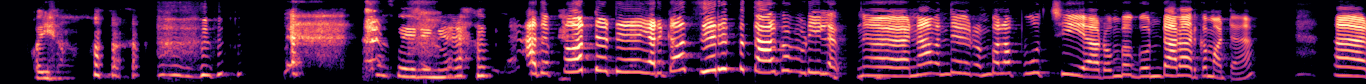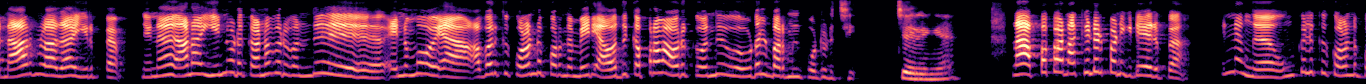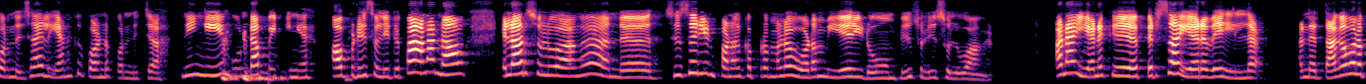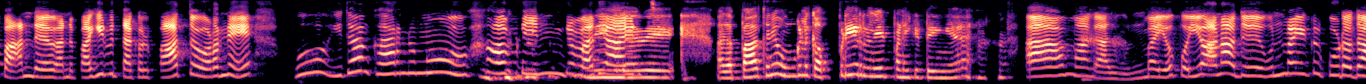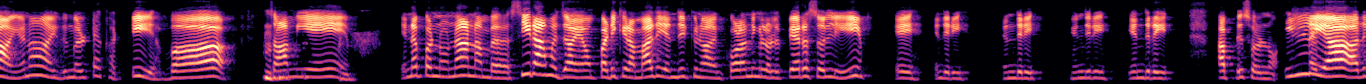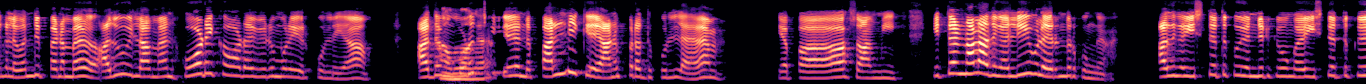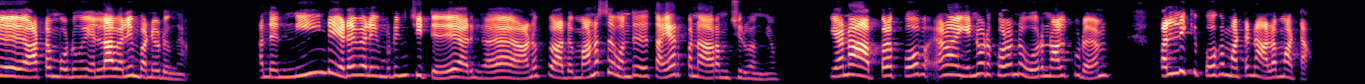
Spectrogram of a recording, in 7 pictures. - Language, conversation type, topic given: Tamil, podcast, குழந்தைகளை பள்ளிக்குச் செல்ல நீங்கள் எப்படி தயார் செய்கிறீர்கள்?
- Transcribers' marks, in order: laugh; inhale; laughing while speaking: "அத பாத்துட்டு எனக்கா, சிரிப்பு தாங்க முடியல"; inhale; laughing while speaking: "ஒ, சரிங்க"; chuckle; inhale; other background noise; inhale; drawn out: "வந்து"; laugh; other noise; in English: "சிசேரியன்"; laughing while speaking: "நீங்களாவே"; laughing while speaking: "அப்படீன்ற மாதி ஆயிடுச்சு"; "மாதிரி" said as "மாதி"; in English: "ரிலேட்"; drawn out: "ஆமாங்க!"; laugh; drawn out: "அப்பா! சாமியே!"; laugh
